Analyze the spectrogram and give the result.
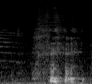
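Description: A cat meows twice in quick succession, fairly loud, each call a short tonal cry with a rising-falling pitch, against a quiet background, as it seems to want to drink water out of the sink.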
